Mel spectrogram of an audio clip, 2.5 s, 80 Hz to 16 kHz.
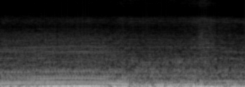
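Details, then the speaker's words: Kia Carnival turbo diesel, 187,000 km, no check engine light, driving at wide open throttle: deep steady rumble with hardly any turbo whistle, no smoke; low power confirmed, low boost suspected after a noise reported. "that was wide open throttle the whole time so definitely low power customer's complaint is confirmed"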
